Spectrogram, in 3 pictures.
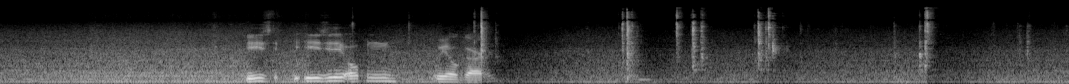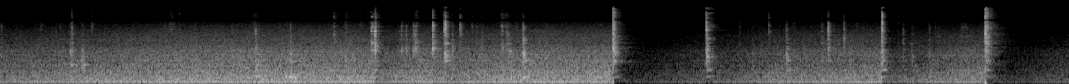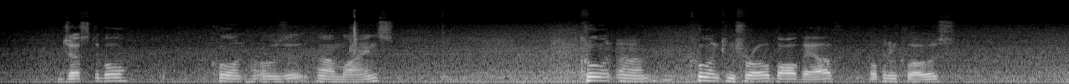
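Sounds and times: steady machine hum: 0.0s - 32.0s
metal latch and lid clanking: 4.7s - 5.0s, 6.2s - 7.9s.

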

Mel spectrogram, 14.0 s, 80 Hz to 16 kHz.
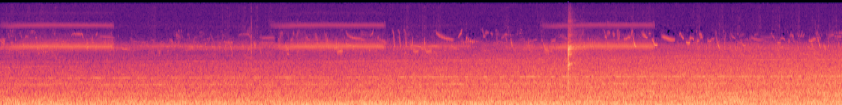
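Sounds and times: jet engines rumble and whine: 0.0s - 14.0s.

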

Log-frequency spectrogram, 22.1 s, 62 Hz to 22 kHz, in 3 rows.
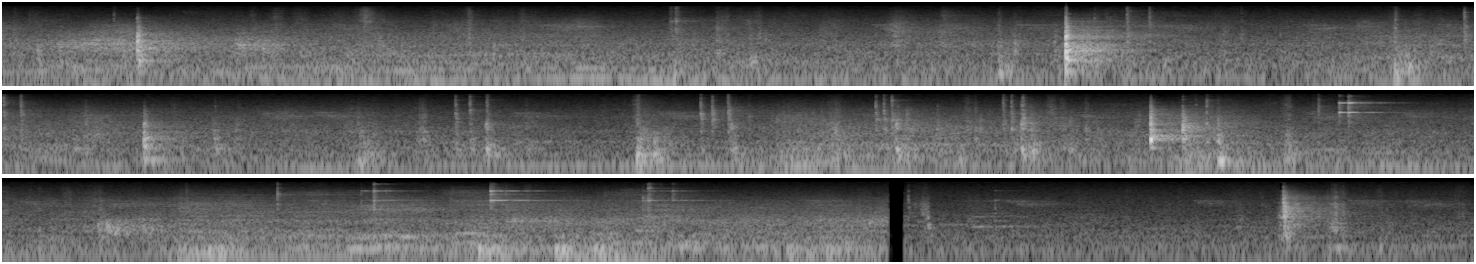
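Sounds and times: ringing metal clink: 14.0s - 14.5s, 16.5s - 18.4s.

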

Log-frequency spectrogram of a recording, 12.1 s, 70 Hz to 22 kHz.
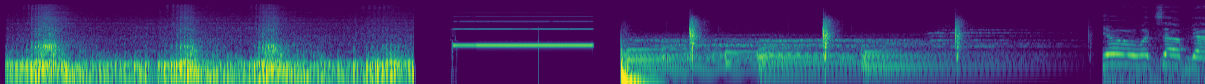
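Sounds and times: scooter engine revving: 0.0s - 4.2s.

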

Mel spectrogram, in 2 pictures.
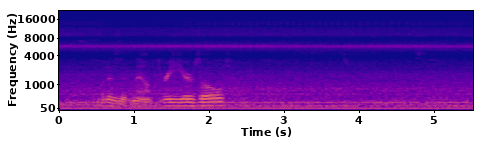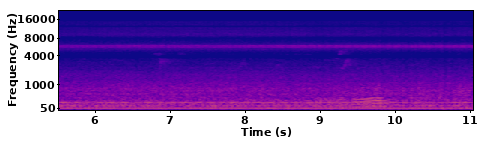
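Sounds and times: high-pitched insect chorus: 0.0s - 11.0s
low hum: 4.8s - 11.0s.

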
